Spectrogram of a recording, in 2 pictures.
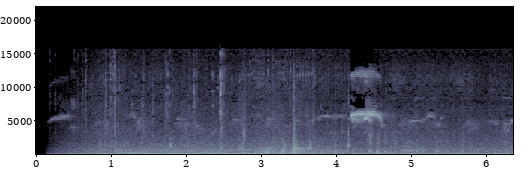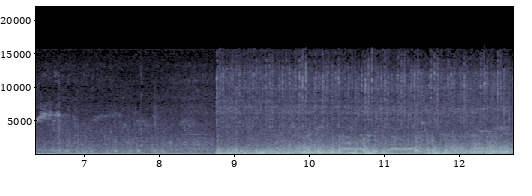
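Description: Birds chirping a few short times over a low steady hum. About nine seconds in the sound cuts to a louder, steady rushing noise.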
